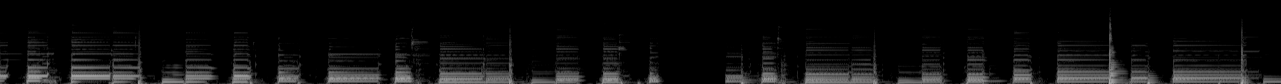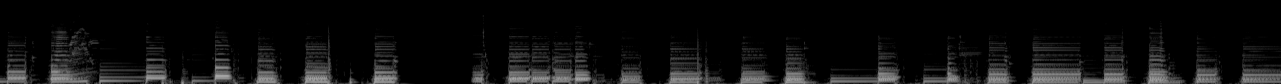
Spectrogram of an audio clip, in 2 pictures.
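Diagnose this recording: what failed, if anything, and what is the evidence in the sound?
Network stage, and it happens twice in this music. At 6.57 s and again at 16.83 s the sound smears into a fading buzzy tail, then goes quiet for roughly 0.6 s before the music picks up at 7.27 s and 17.54 s, skipping ahead rather than resuming where it stopped. That's likely a long network dropout: about 0.68 s and 0.70 s of audio never arrived, and the receiver stretched the last sound briefly before falling to silence.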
